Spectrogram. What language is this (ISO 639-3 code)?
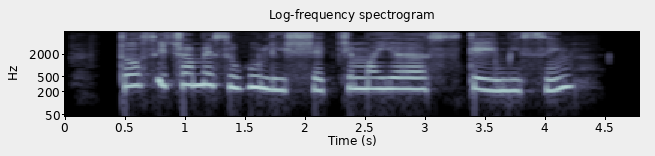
kln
